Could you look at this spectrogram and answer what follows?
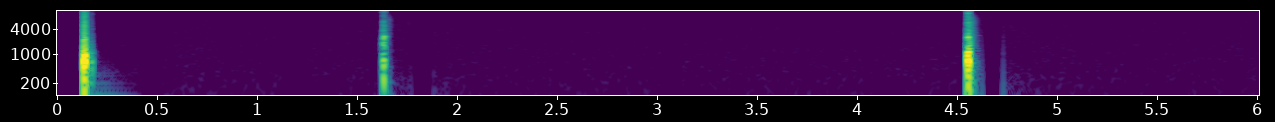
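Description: Three short, sharp clicks in otherwise dead silence: one at the very start, a faint one about a second and a half in, and a loud one about four and a half seconds in.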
